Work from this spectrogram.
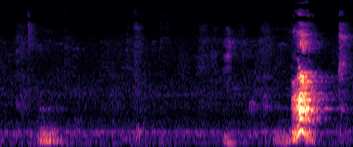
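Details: Excited dogs reacting on seeing a whelping box: a single sharp, loud bark near the end, after a couple of soft low thuds and quiet indoor background.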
